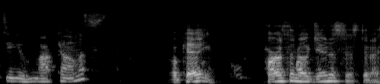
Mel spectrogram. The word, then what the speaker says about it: parthenogenesis: word here listen to the pronounce but the pronunciation parthenogenesis parthenogenesis and what it means is reproduction from an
